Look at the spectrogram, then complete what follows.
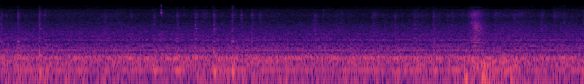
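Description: Steady low background hum, with faint scattered ticks and a brief soft rustle about three-quarters of the way through.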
